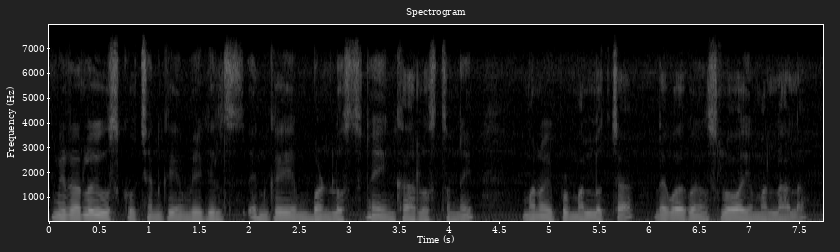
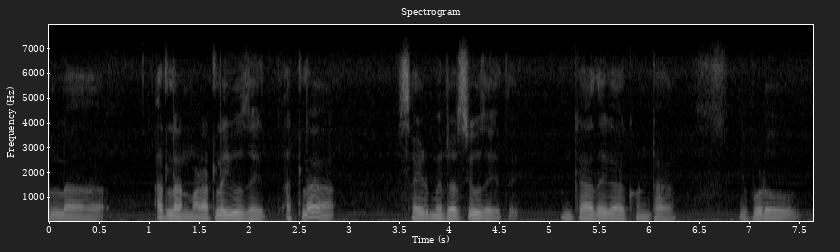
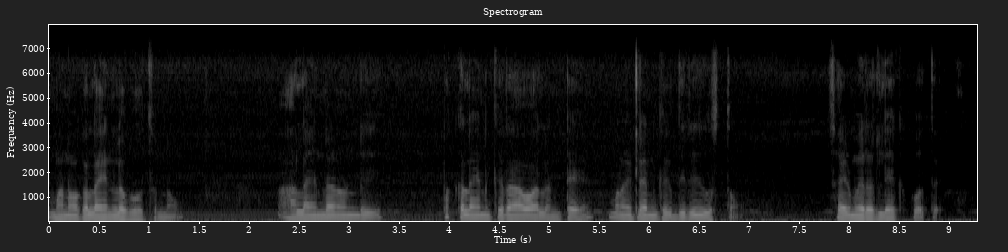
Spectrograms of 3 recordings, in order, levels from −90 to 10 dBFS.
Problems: background sounds at intervals, low volume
